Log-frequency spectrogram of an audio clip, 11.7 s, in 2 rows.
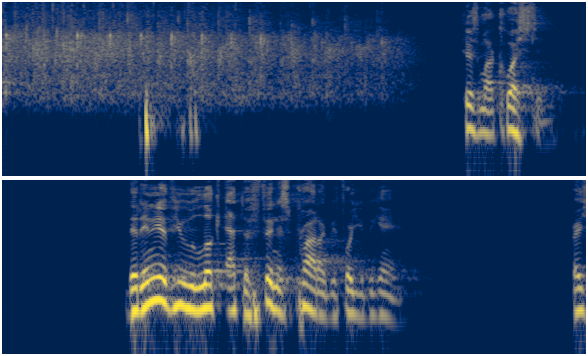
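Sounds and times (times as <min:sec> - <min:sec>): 
audience applause: 0:00.0 - 0:04.2
speech: 0:04.6 - 0:05.6, 0:07.1 - 0:09.9.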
